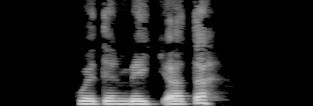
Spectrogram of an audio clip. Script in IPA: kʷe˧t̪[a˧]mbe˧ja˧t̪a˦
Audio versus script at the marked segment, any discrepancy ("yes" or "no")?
yes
